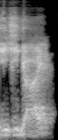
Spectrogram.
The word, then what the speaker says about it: Ikigai: It's Ikigai.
